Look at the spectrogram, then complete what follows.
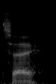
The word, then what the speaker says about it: Sei: Same with Sai or Essay or however you pronounce it. Say. I'm pretty sure it's Say.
